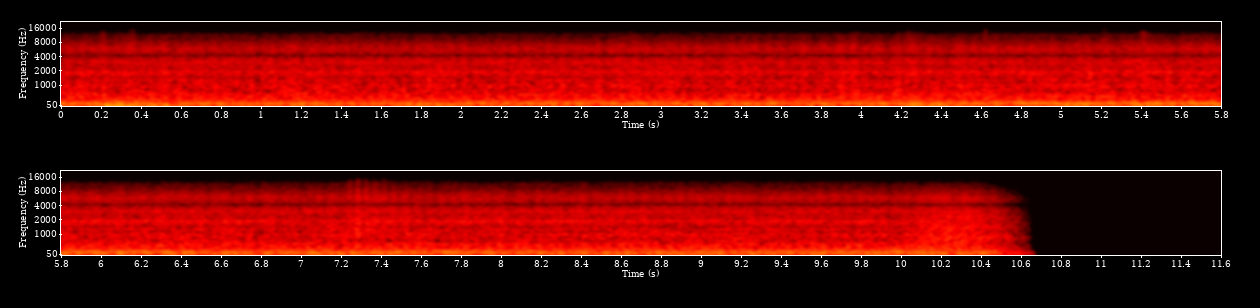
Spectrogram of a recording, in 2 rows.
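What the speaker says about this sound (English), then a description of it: "Okay, engines fired up" F1 car engines running in the video game F1 25 on the grid at the Saudi Arabia GP, a steady low idling hum held for about ten seconds before cutting out abruptly, with no talk.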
